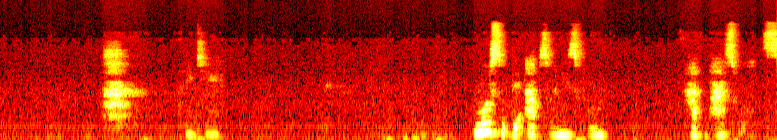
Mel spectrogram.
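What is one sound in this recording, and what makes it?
A young woman speaks calmly and softly nearby.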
